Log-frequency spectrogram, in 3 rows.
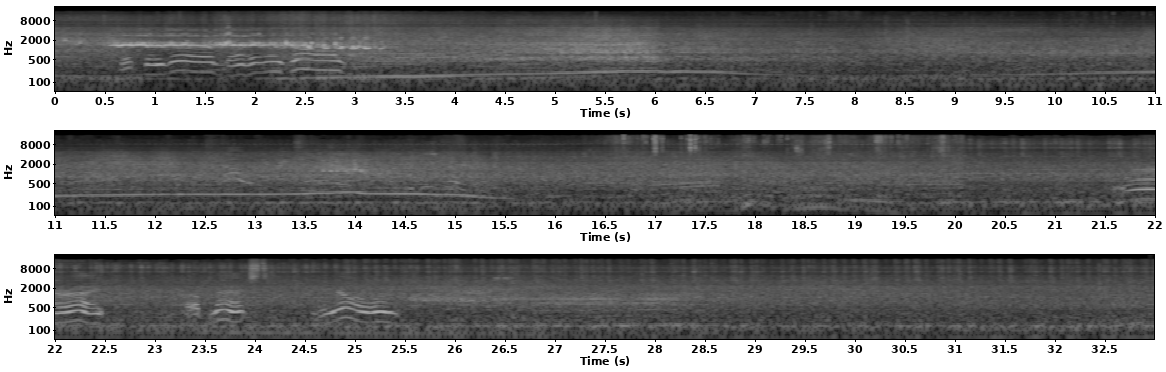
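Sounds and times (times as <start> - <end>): car engine accelerating hard: 0.0 - 7.7, 8.5 - 32.9.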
